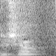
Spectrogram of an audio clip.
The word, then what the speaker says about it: Duchamp: Og der tænker jeg på, at du også nævnte, jeg mener det var, nu skal jeg lige se, jeg kan ikke udtale det rigtigt, Duchamp. – Ja, Marcel Duchamp.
